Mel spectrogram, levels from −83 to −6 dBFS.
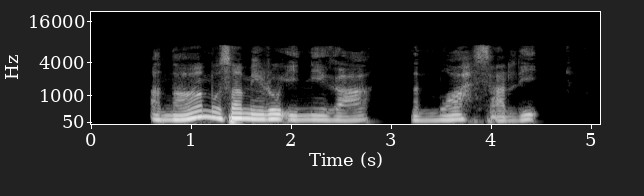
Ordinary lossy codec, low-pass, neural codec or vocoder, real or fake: AAC, 48 kbps; 7.2 kHz; none; real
